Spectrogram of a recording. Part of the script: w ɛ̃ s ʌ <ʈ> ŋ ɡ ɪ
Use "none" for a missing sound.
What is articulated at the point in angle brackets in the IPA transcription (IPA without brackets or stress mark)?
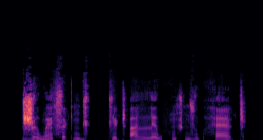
ʈ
